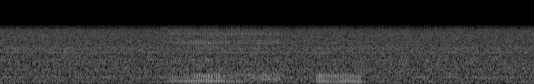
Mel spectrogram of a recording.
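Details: Asleep against a swivel chair leg, four-month-old Husky Tobias gives two short nasal snores about a second apart, each a low buzzing rasp with layered tones, set against constant background hiss in a small room.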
